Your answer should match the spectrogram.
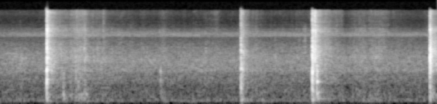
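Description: A machete blade chopping into a wooden branch: three sharp chops, one about half a second in and two more close together near the end.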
